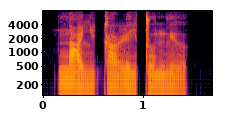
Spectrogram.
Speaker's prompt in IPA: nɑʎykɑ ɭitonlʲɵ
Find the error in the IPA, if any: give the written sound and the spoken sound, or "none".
y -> i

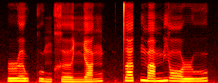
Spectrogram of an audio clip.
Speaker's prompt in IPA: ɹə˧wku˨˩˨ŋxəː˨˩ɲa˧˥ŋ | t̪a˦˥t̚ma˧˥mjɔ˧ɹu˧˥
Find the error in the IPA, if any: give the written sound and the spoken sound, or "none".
none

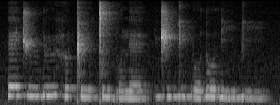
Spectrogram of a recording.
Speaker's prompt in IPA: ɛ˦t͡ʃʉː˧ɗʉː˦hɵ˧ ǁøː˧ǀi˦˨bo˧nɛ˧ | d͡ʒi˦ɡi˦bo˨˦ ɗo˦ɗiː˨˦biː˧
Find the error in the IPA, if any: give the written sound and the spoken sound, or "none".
øː˧ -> ʉː˧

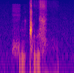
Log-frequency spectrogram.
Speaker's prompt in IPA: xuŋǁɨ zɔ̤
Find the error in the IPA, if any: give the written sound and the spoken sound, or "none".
none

